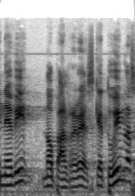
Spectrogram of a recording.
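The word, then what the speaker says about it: Nevi'im: Torah, Ketuvim y Nevim. Gracias, sí. Torah, Ketuvim y Nevim. ¿Qué quiere decir? La Torah, el Pentateuco, los 5 libros de Moisés. Y ese es Torah. Y Ketuvim, los profetas. Y Nevim, no, al revés.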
